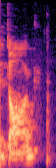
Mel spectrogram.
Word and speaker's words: dog: Again, the vowel. And I would say dog.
